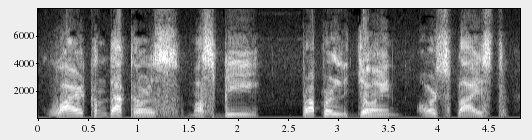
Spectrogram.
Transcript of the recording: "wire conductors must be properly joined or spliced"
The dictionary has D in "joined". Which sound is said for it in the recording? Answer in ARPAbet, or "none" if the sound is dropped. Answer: D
